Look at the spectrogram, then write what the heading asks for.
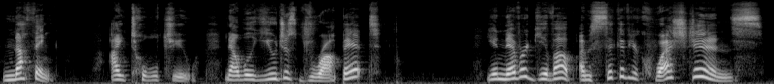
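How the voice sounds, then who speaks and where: Storybook role played by a woman: defensive, accusing hothead, raised creaky voice, forceful and exasperated. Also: mid-range voice, lively intonation, normal speed, hardly any pauses. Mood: irritated, snapping. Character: short-tempered, defensive adult snapping at a loved one.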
